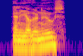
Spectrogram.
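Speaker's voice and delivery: plain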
